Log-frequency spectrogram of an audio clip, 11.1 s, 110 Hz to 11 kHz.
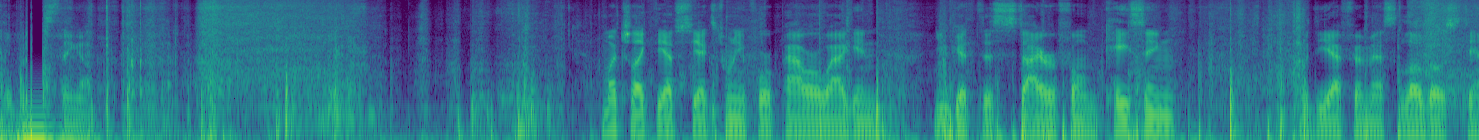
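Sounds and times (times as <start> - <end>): styrofoam rubbing against cardboard: 10.5 - 11.0.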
